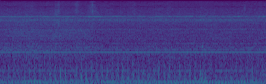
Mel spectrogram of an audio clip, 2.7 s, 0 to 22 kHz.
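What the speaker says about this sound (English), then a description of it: "we finally got this helicopter off the ground" A helicopter flying in Microsoft Flight Simulator 2024 near Rotorua, New Zealand, a steady rapid rotor chop over a low engine buzz and thin tonal whine, quiet and continuous.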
